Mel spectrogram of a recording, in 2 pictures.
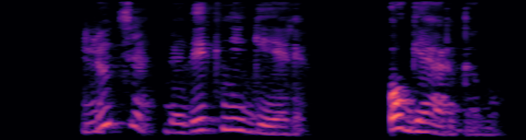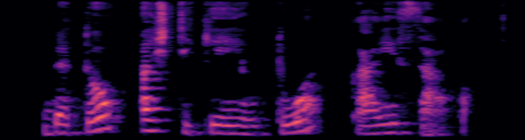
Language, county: Lithuanian, Klaipėda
